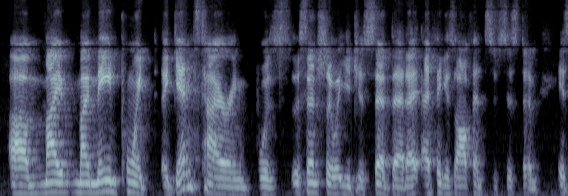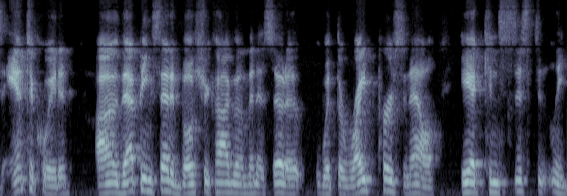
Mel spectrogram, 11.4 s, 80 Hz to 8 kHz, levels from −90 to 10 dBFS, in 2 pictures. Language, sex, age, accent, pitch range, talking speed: English, male, 20-39, American, 125-150 Hz, 200 wpm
